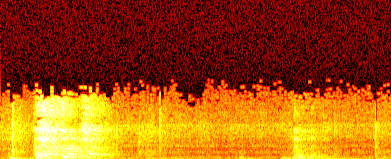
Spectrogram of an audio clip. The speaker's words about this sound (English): His heels crashing down on the floor, back arching as he coughs and wheezes.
